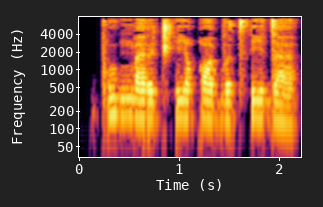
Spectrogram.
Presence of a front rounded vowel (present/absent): present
